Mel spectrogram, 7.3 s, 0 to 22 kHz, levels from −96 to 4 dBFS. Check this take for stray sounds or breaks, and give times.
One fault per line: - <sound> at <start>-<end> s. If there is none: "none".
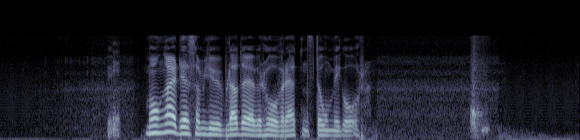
- laugh at 1.3-1.5 s
- whoosh at 5.9-6.2 s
